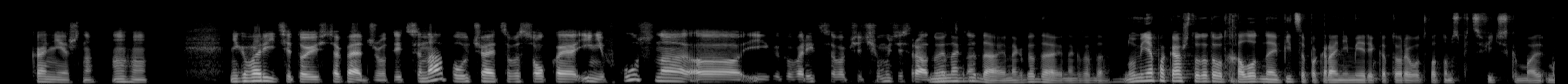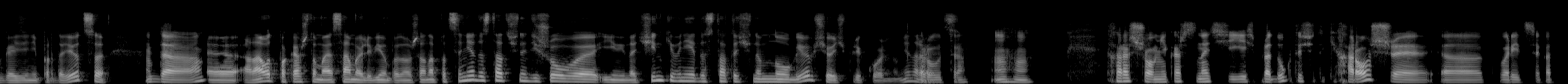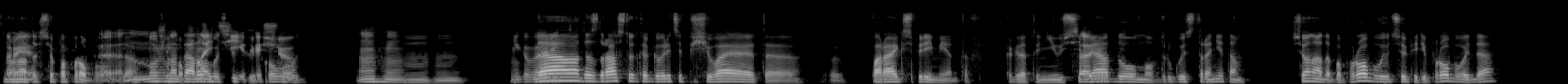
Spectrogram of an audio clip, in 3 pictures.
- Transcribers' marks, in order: tapping
- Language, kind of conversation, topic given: Russian, unstructured, Что вас больше всего раздражает в готовых блюдах из магазина?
